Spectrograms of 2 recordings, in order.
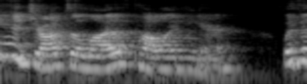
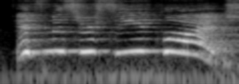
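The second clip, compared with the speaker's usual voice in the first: high, loud, slow alarmed yell; 7 dB louder, slower than usual. A narrator's reading. Phoebe spotting her old teacher, high loud panicked yell. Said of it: "she yelled".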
